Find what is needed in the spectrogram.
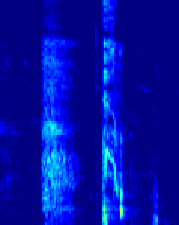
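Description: A person coughing twice, the first a rough burst about half a second in, the second sharper with a falling voiced tail about a second later.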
